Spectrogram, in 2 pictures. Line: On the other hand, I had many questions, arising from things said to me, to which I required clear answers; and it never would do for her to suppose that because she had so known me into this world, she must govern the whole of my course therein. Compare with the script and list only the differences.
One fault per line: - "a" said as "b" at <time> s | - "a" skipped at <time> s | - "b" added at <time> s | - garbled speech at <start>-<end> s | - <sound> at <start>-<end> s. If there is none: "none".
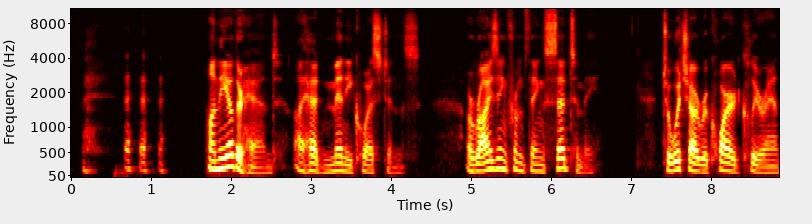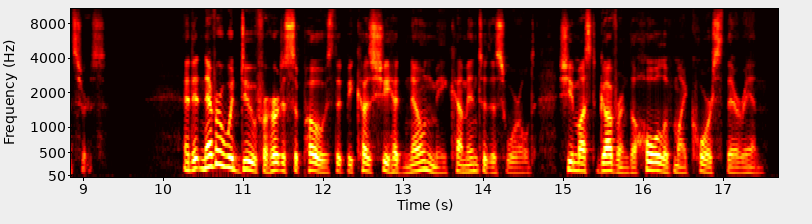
- laugh at 0.1-1.2 s
- "so" skipped at 13.0 s
- "come" added at 13.6 s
